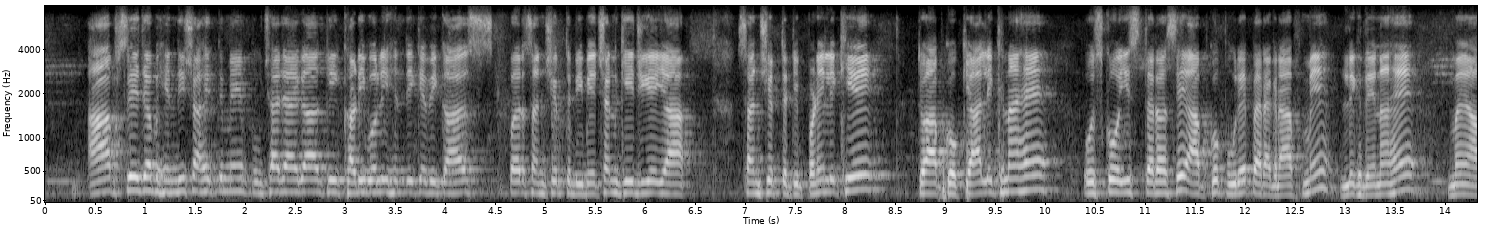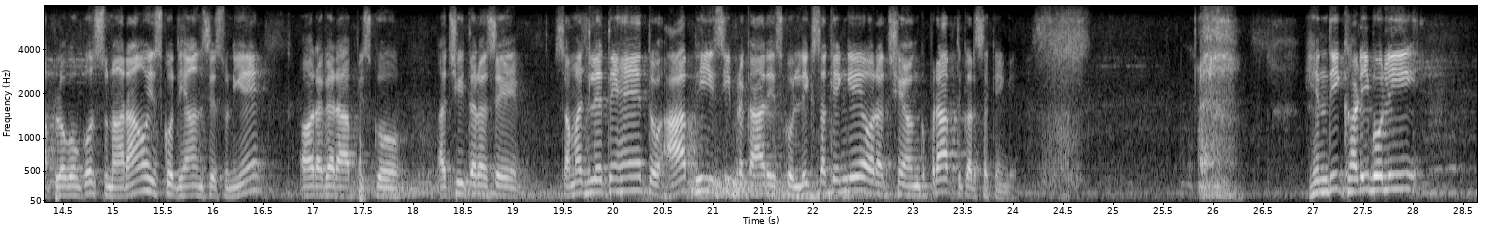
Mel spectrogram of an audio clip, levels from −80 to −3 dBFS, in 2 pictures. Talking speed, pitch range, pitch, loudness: 155 wpm, 150-185 Hz, 170 Hz, -17 LUFS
